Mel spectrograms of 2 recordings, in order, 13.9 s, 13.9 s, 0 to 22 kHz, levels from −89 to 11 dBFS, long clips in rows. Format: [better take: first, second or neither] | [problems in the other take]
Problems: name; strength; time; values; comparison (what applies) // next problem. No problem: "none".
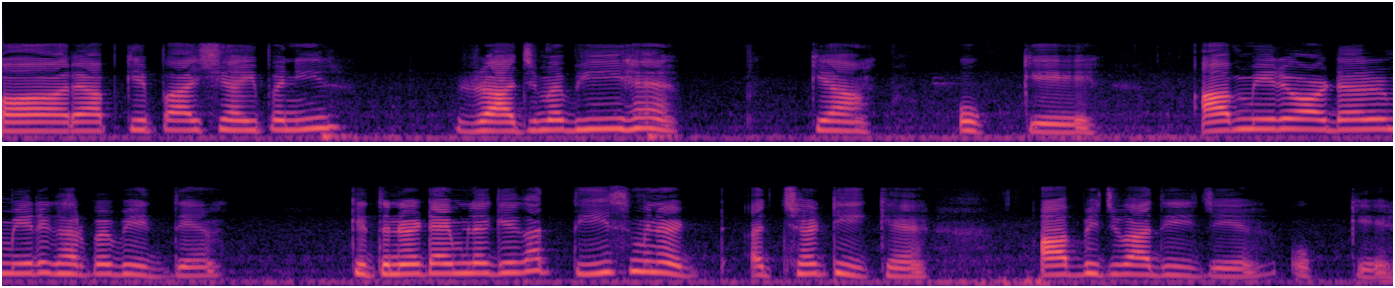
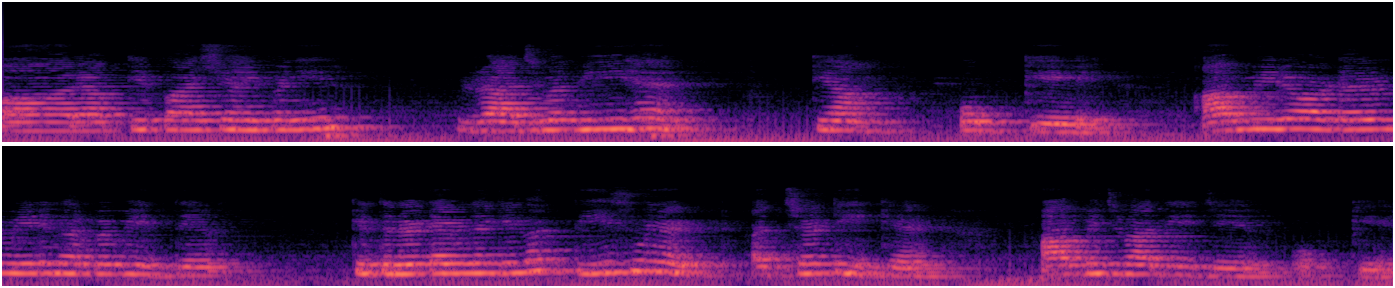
first | background sound (Purr); 19 dB below the speech // room echo; dies away in 0.7 s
